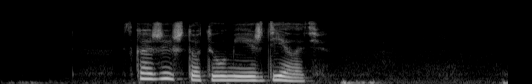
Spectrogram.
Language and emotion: Russian, neutral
